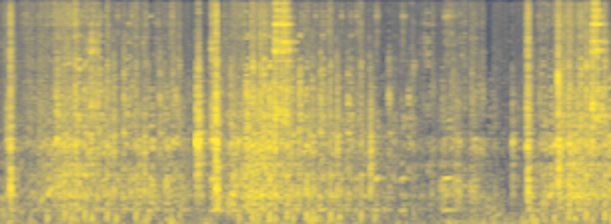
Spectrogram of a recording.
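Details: Briggs & Stratton mower, long stored in a shed, with oil-wet spark plug smelling of petrol: repeated rope pulls give short, uneven chuffs that die away; the engine turns over but won't fire, later running only on sprayed-in fuel.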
